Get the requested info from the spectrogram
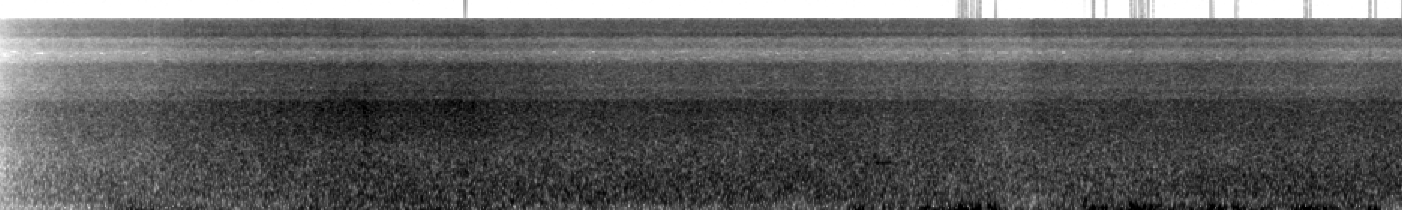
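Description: Surf breaking on a beach with wind buffeting the microphone, fading in over the first second; the low wind rumble grows stronger in the second half.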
